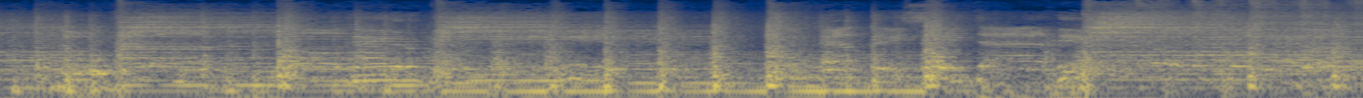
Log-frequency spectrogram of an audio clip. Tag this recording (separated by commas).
Music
